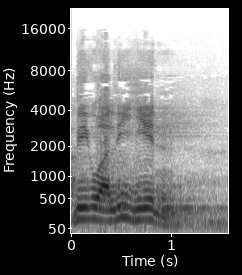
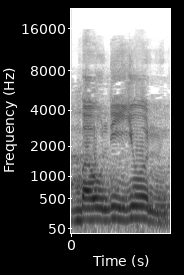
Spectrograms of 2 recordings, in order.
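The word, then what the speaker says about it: بِوَلِيٍّ: Ada keterangan la nikaha illa biwaliyin. La nikaha illa biwaliyin. Tidak sah nikah kecuali dengan wali. Dan dia tidak mengharokati itu. Pas dia bacanya la nikaha illa bauliyun, kecuali orang yang suka kencing.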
